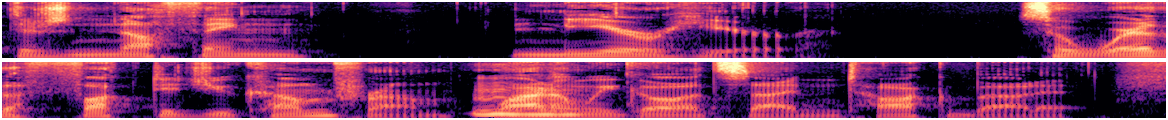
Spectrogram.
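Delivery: ordinary delivery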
